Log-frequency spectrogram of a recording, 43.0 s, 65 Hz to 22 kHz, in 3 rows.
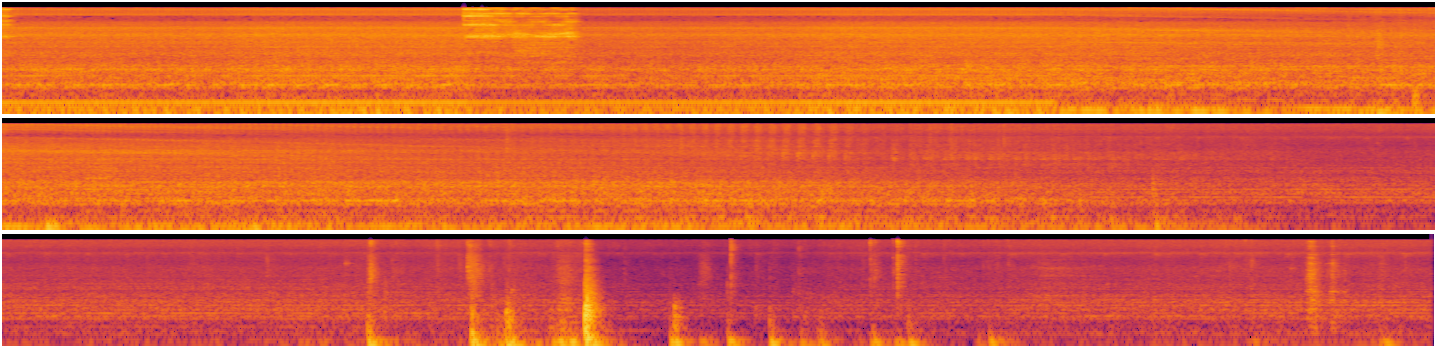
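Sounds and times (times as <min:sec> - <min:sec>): electric motor whine coasting down: 0:00.0 - 0:04.7, 0:05.8 - 0:27.1.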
